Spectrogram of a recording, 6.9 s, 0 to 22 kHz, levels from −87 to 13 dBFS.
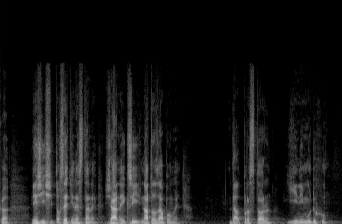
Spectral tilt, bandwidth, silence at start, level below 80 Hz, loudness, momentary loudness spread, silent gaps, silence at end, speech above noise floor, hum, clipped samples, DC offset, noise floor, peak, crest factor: -5 dB/octave; 15.5 kHz; 0 s; -64 dBFS; -24 LUFS; 15 LU; none; 0.3 s; 42 dB; none; under 0.1%; under 0.1%; -66 dBFS; -2 dBFS; 22 dB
